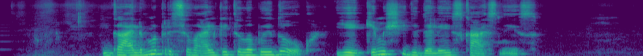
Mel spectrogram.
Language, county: Lithuanian, Vilnius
